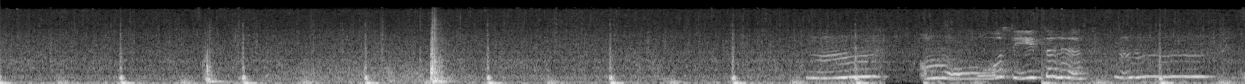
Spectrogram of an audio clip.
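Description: Heavy rain pours down suddenly during a storm, a steady wash punctuated by many scattered sharp knocks and patters of varying loudness, with a brief dip near the end before the downpour continues.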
